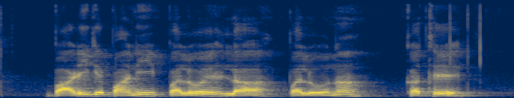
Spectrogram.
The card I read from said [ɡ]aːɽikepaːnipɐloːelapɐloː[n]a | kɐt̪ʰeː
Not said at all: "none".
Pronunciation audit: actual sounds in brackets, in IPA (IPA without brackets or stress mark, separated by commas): b, n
